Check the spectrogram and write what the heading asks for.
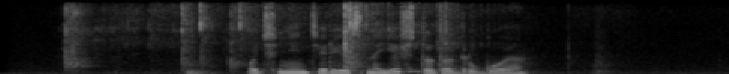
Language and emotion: Russian, neutral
